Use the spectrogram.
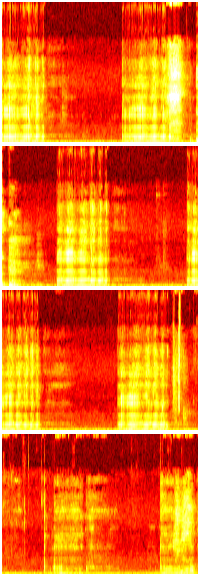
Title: Jenna snoring #bostonterrier #bostonterriersociety #bestdogever #bostonpuppies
